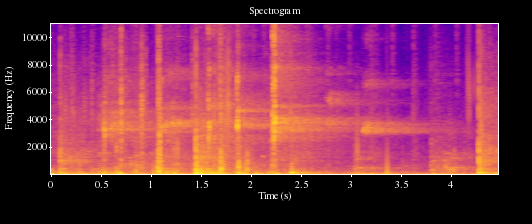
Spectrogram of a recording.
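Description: Basketball bouncing and sneakers squeaking on a hardwood gym floor as players sprint and cut, with repeated sharp thuds of ball and feet and several drawn-out high squeaks, in a reverberant gymnasium.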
